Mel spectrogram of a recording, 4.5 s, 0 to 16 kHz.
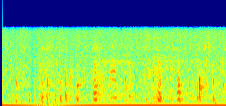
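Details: Irish Red Setter puppies, 18 days old, giving short, scattered squeaky whimpers and soft yelps of varying pitch, several overlapping over a low rumbling background.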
